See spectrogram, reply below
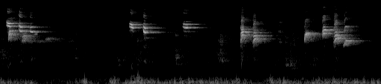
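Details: Begging of European goldfinch chicks, a sound used to excite males: sharp, high chirps grouped in short clusters about once a second, over a soft low background rumble.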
